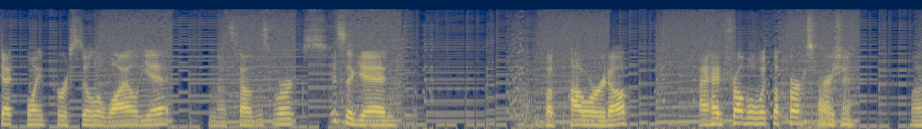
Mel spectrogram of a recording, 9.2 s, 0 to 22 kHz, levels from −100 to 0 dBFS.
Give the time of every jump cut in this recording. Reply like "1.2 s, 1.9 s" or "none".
3.4 s, 5.3 s

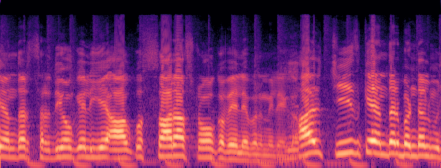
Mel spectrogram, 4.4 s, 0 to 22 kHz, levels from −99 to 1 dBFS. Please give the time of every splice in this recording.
2.9 s

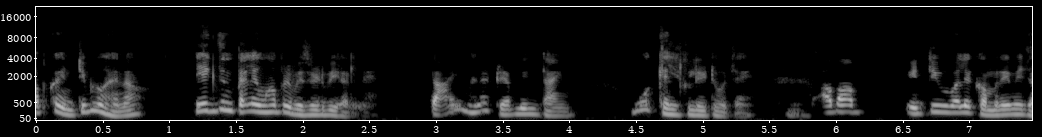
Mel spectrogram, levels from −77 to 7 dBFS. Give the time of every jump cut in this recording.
2.8 s, 5.9 s

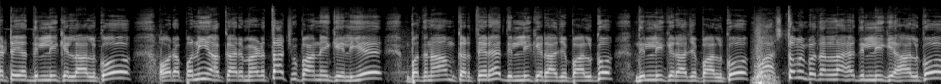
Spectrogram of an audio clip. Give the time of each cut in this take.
7.5 s

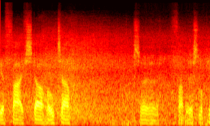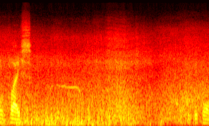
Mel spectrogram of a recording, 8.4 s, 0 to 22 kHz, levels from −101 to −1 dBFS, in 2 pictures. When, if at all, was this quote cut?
none

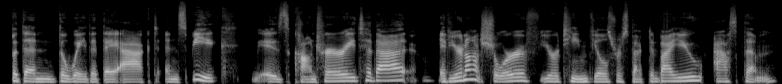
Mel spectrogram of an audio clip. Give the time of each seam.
4.3 s

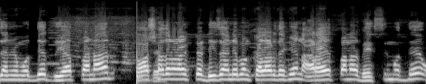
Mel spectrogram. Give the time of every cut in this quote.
1.2 s

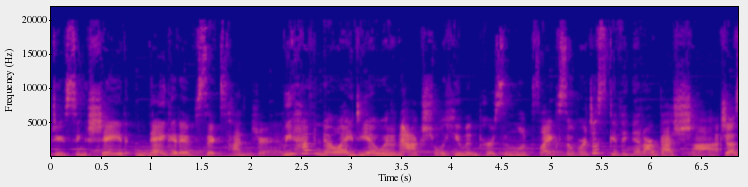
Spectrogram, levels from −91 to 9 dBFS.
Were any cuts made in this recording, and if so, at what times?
none

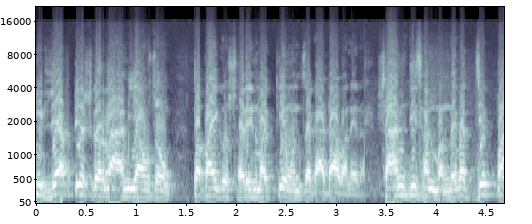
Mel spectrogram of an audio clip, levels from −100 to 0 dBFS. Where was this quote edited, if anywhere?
3.3 s

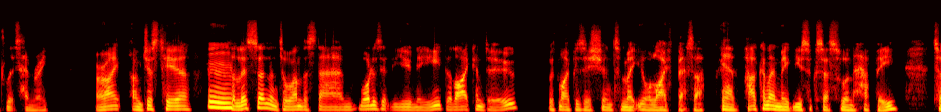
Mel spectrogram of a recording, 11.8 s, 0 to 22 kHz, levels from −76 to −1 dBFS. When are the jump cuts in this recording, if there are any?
none

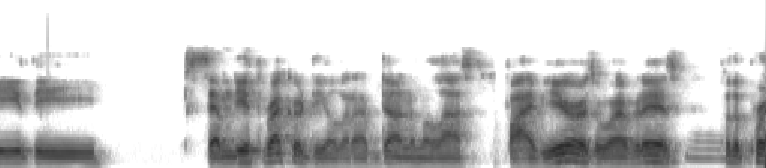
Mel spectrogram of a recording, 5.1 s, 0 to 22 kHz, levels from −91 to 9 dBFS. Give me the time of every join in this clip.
3.2 s

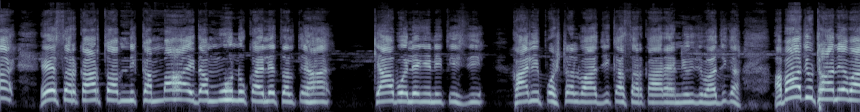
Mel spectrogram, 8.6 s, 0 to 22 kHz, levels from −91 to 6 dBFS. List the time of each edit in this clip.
none

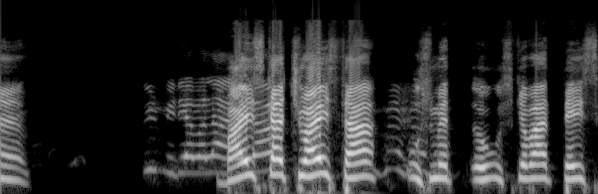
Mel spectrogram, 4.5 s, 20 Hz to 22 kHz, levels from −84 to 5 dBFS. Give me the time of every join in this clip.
none

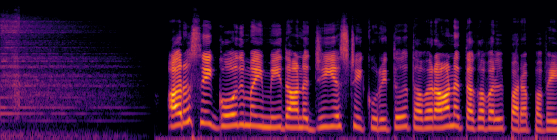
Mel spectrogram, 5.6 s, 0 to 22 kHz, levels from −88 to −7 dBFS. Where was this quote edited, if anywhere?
1.3 s

